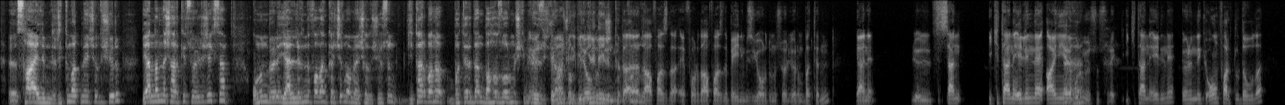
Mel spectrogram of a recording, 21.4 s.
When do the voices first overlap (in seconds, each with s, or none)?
8.8 s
